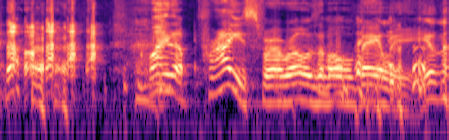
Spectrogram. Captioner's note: laughs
